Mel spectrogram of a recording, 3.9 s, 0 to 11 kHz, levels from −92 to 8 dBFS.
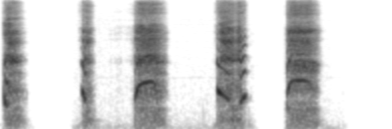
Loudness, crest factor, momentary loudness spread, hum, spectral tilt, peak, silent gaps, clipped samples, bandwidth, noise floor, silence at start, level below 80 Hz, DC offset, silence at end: -13 LUFS; 16 dB; 7 LU; none; 0.5 dB/octave; 0 dBFS; 0.35-0.71 s, 2.59-2.69 s; under 0.1%; 11 kHz; -57 dBFS; 0 s; -54 dBFS; under 0.1%; 0.75 s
